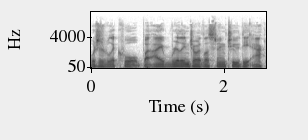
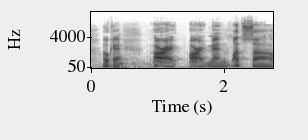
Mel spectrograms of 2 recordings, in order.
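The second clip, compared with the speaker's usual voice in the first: mock bored, uninterested tone, louder; 5 dB louder than usual. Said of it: "it seems so fucking whatever".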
